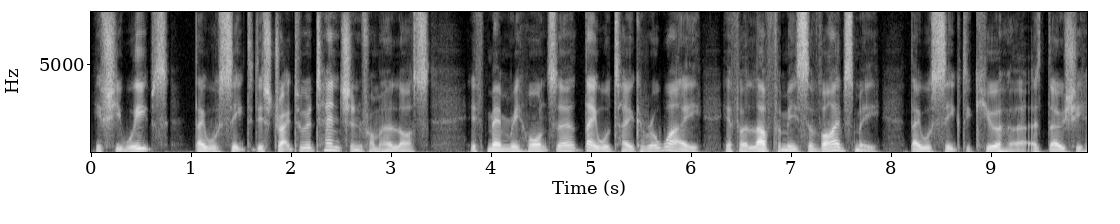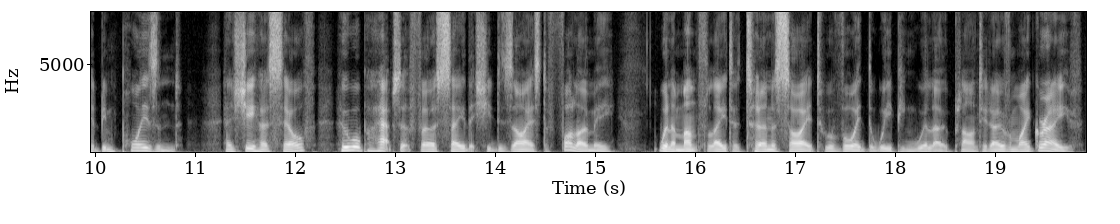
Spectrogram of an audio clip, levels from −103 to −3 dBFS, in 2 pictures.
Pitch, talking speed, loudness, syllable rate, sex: 110 Hz, 215 wpm, -20 LUFS, 5.4 syllables/s, male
